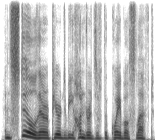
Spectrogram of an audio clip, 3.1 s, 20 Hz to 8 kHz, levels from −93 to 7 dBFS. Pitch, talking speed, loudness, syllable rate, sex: 160 Hz, 210 wpm, -19 LUFS, 5.4 syllables/s, male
